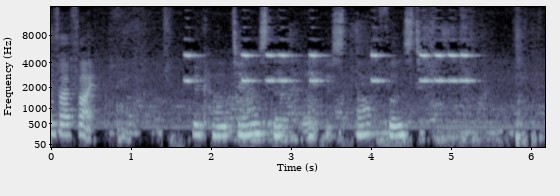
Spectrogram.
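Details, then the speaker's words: New handheld pico laser, 1064 nm tip (maximum energy 2500) fired in a test demonstration with "very strong" power: repeated short, high electronic beeps with voices in the background. "okay we can use one to do testing wear the glasses before doing the treatment use the photo okay you can see the power is very strong"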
